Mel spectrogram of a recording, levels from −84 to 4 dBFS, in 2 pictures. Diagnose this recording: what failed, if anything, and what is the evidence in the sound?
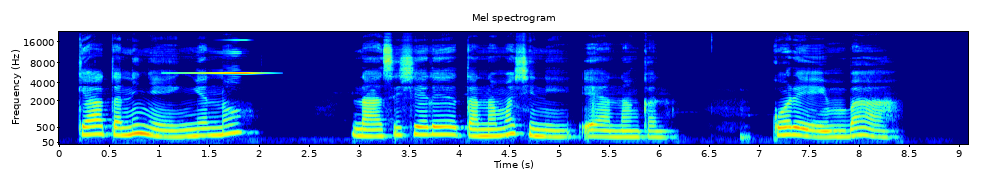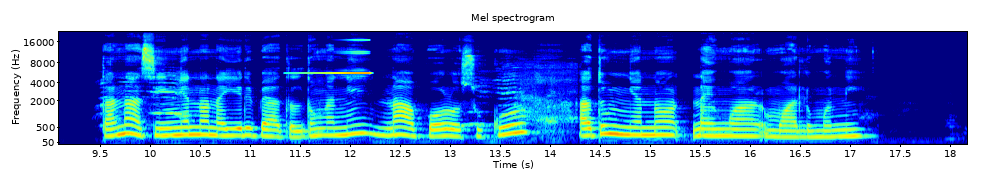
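Loudspeaker feedback squeal, mic-to-speaker loop: at 1.02–2.24 s and 11.34–12.24 s, loop gain above one swells a 5.6 kHz tone within a second, a bright horizontal spectrogram line.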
